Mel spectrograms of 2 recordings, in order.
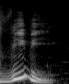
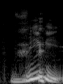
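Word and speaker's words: Vevay: This is Vivi. Vivi, Indiana. BB? Yeah. All right. Gnawbone. This isn't a funny pronunciation, but there's some great towns down in southern Indiana.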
